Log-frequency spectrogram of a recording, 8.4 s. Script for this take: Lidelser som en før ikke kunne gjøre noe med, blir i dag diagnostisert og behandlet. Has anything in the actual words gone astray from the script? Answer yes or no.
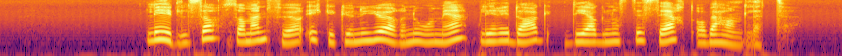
no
